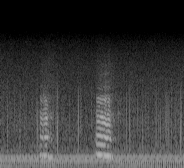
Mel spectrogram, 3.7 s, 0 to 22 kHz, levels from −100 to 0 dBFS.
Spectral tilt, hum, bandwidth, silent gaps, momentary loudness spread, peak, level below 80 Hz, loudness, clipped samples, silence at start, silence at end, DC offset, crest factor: -7.5 dB/octave; 50 Hz at -50 dBFS; 10.5 kHz; none; 13 LU; -20 dBFS; -52 dBFS; -39 LUFS; under 0.1%; 0 s; 0 s; under 0.1%; 18 dB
